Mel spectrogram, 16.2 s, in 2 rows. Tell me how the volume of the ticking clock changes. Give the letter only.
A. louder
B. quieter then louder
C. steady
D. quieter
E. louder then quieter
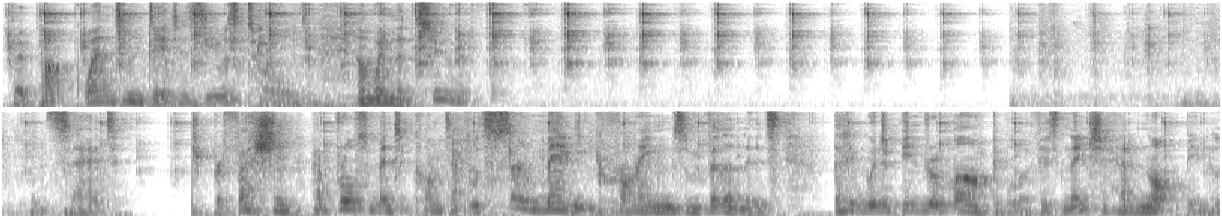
D.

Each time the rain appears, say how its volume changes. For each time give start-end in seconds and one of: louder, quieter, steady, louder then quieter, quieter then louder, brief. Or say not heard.
not heard.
